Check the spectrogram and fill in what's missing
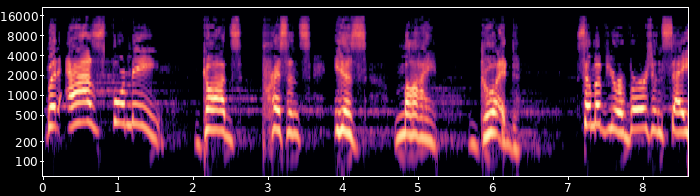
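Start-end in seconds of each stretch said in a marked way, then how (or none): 0.0-6.4 very slow, each word weighted; reverent, deliberate verse reading; slow emphatic reading. Shown as a demonstration. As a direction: linger over God's presence. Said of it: "he says the same phrase again".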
